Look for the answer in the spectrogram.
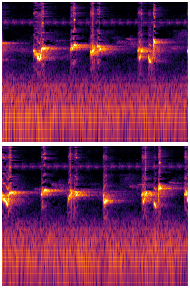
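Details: At dawn, a Yellow-vented bulbul delivers a ropel song of clear, liquid chirps, each note sliding downward, spaced about half a second apart in a steady, lively series against a faint, quiet background.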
